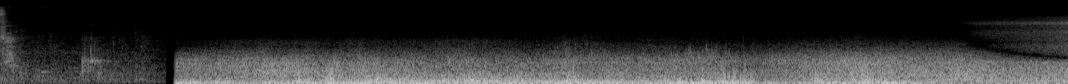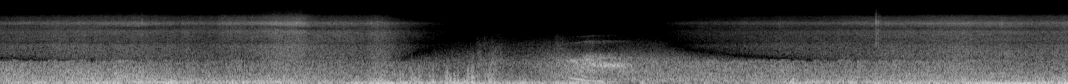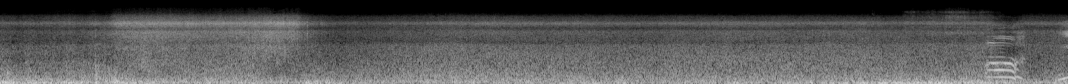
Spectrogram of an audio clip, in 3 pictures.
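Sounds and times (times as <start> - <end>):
wave crashing: 7.8 - 32.0
ocean surf on rocky shore: 9.7 - 15.0, 17.4 - 32.0.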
